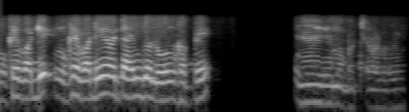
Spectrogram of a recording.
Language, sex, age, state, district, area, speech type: Sindhi, male, 18-30, Maharashtra, Thane, urban, conversation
